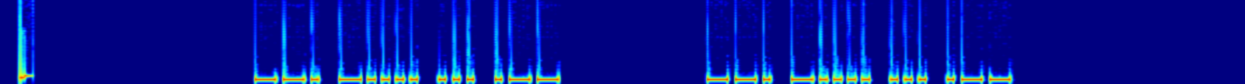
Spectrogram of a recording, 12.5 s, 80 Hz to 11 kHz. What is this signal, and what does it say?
Morse code, heard as a keyed tone, about 17 wpm, 700 Hz. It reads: G6SW G6SW
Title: DXCC-100 Call Signs - 4 Characters - Repeated 2x - 17wpm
